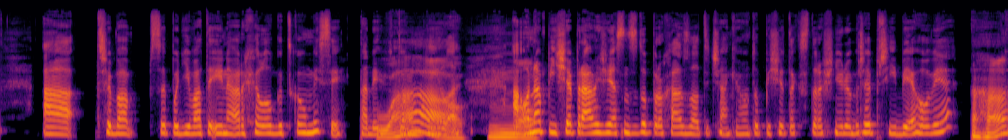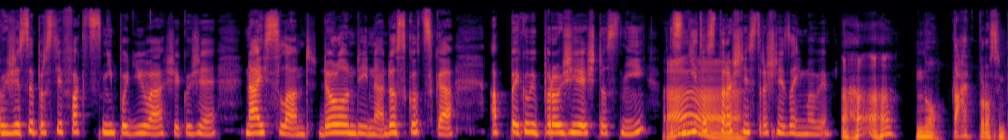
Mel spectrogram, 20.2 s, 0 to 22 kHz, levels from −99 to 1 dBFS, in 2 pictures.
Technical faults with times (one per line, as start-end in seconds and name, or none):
none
